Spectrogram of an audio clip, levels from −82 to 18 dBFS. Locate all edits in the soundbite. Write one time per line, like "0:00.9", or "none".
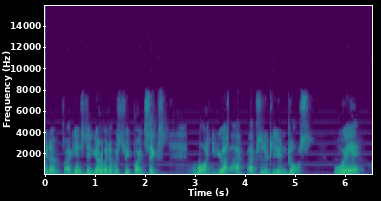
0:01.1
0:02.8
0:03.7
